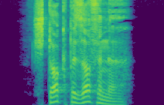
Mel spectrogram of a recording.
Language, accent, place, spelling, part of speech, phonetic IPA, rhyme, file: German, Germany, Berlin, stockbesoffene, adjective, [ˌʃtɔkbəˈzɔfənə], -ɔfənə, De-stockbesoffene.ogg
- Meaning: inflection of stockbesoffen: 1. strong/mixed nominative/accusative feminine singular 2. strong nominative/accusative plural 3. weak nominative all-gender singular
